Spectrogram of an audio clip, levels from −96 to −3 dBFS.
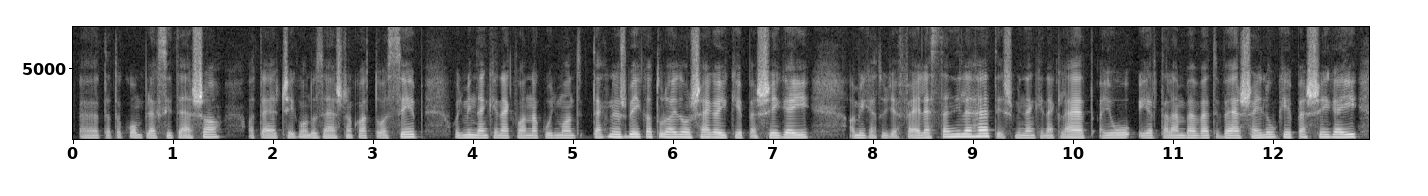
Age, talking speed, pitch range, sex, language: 30-49, 125 wpm, 155-180 Hz, female, Hungarian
